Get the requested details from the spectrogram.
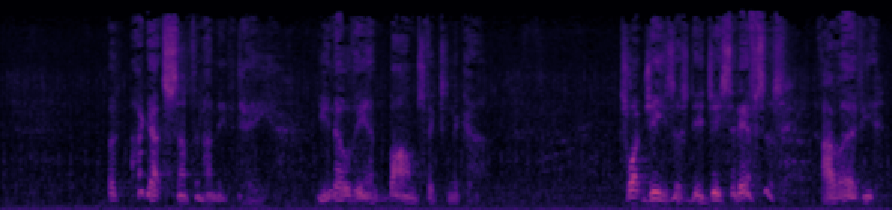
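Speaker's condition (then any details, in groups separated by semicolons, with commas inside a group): Vocal fold paralysis, bilateral; speaks with false vocal folds; false-fold voicing on camera exam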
